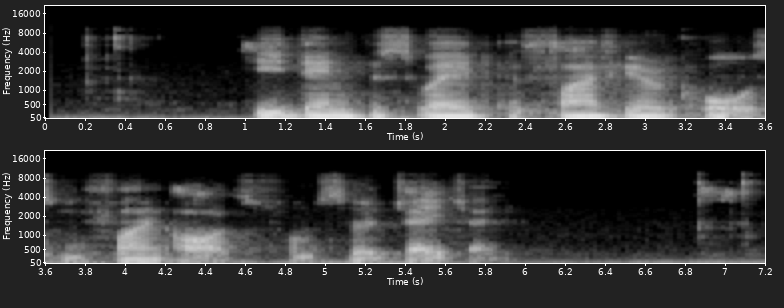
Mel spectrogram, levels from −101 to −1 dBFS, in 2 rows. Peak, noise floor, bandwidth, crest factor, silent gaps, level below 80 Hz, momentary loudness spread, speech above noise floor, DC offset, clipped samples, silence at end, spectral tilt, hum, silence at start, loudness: -6 dBFS; -56 dBFS; 7.6 kHz; 18 dB; none; -42 dBFS; 22 LU; 35 dB; under 0.1%; under 0.1%; 0.15 s; -7 dB/octave; none; 0.35 s; -23 LUFS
